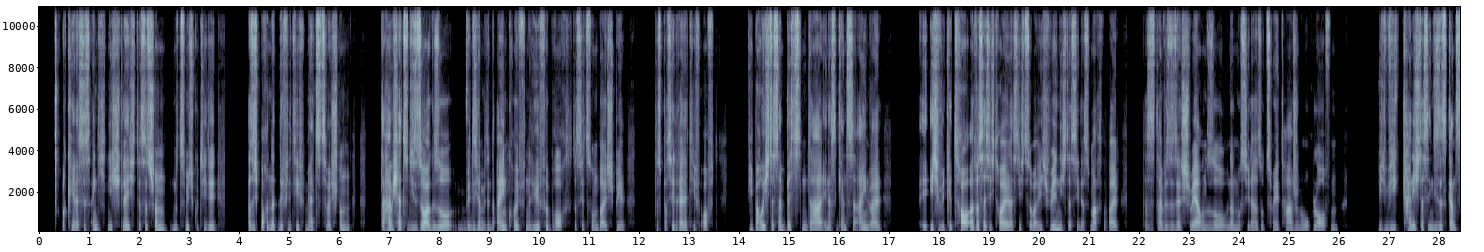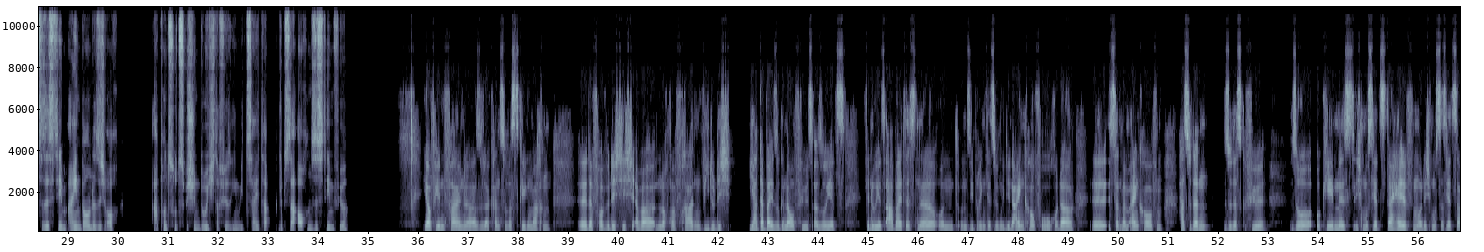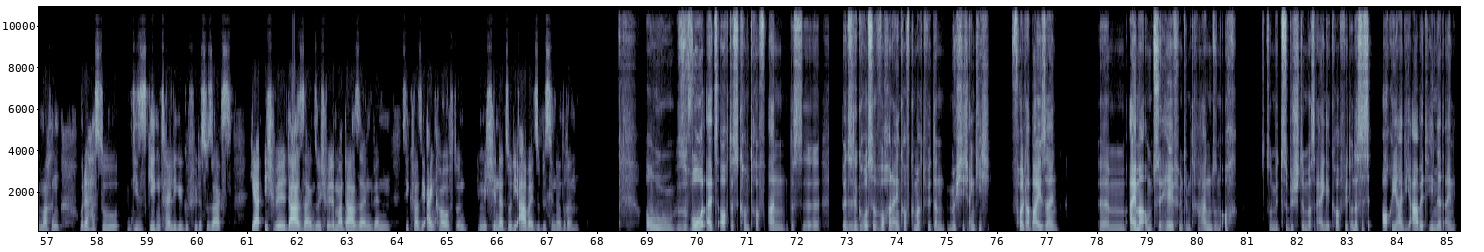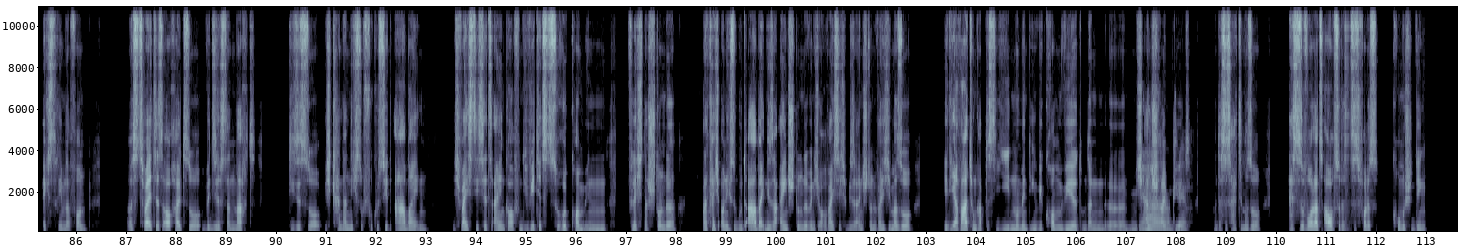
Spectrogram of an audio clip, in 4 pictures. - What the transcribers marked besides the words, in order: drawn out: "Ja"
- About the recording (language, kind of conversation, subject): German, advice, Wie kann ich mit häufigen Unterbrechungen durch Kollegen oder Familienmitglieder während konzentrierter Arbeit umgehen?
